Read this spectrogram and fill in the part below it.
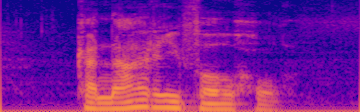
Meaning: a canary, bird of the genus Serinus or specifically Serinus canaria
- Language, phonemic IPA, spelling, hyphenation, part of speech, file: Dutch, /kaːˈnaː.riˌvoː.ɣəl/, kanarievogel, ka‧na‧rie‧vo‧gel, noun, Nl-kanarievogel.ogg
